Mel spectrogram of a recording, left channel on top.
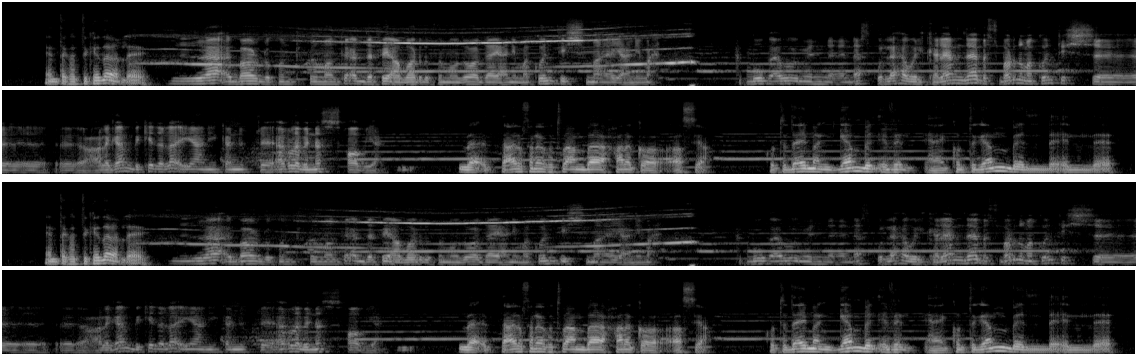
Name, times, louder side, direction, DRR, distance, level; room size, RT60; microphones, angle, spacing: voice 1, 0.4-1.5 15.9-18.4 19.0-22.4, equal, ahead, 0.3 m, -27 dB
sound 1, 1.3-6.9, left 4 dB, 75° left, 0.9 m, -28 dB
voice 2, 1.7-6.6 7.4-15.2 20.1-20.3, left 4 dB, 60° left, 0.5 m, -34 dB
sound 2, 2.8-11.2 13.5-21.3, left 1 dB, 20° left, 0.7 m, -43 dB
2.8 x 2.1 x 3.7 m
head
